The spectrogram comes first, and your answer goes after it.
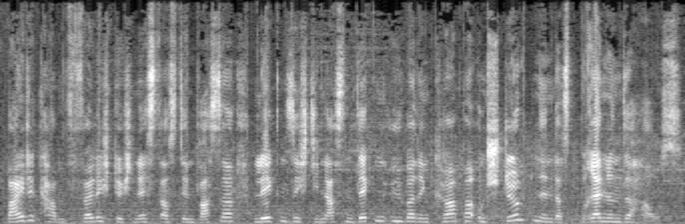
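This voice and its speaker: A woman's voice: fairly high pitch, normal speed, music in the background. A woman with a Swiss German accent reading scripted story narration for an audiobook.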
